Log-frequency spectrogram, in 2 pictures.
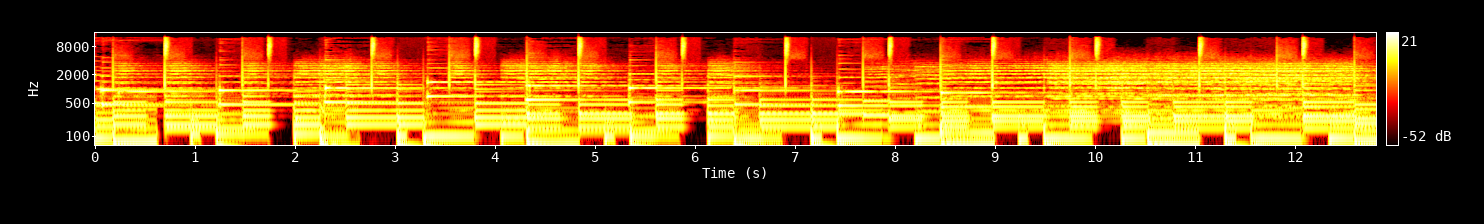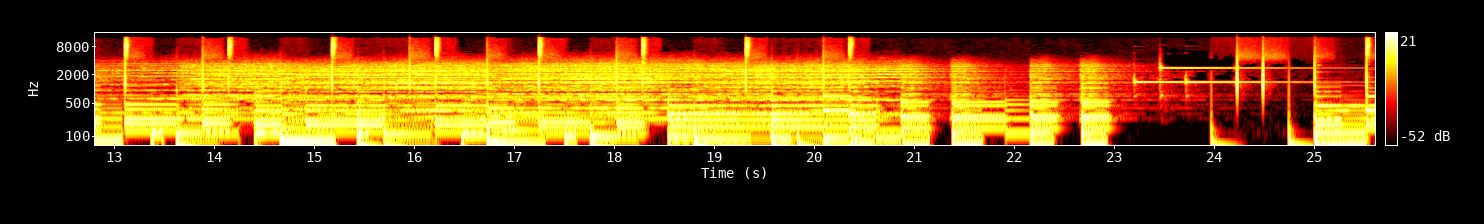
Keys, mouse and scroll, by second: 12.2 scroll down 3, 12.6 middle click, 14.3 KP_7, 16.1 shift+d, 17.3 r, 18.5 r, 20.2 g, 22.4 KP_0, 25.5 g.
